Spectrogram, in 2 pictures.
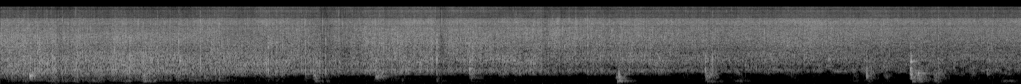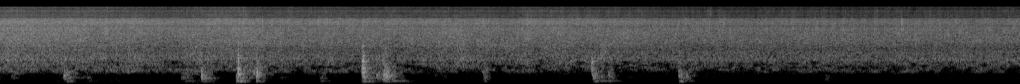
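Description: Chunks of meat sizzling steadily in hot rendered animal fat in a karahi, the sizzle easing slightly toward the end. A wooden spatula stirring them knocks and scrapes against the pan now and then.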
